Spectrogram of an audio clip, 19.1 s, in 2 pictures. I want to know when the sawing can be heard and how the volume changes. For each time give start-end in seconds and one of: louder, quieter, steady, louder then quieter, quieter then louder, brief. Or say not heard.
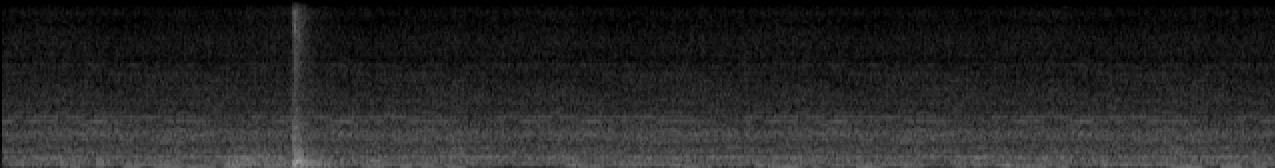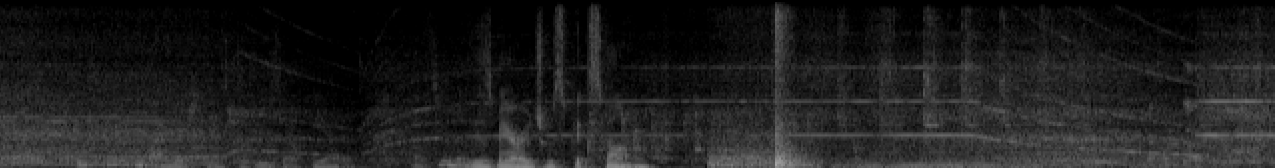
not heard.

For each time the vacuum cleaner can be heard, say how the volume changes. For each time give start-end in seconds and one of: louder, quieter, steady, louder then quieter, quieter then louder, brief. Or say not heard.
0.0-19.0 quieter then louder.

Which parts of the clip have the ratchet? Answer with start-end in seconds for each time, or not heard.
13.8-19.0.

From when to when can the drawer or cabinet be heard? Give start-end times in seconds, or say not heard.
1.6-2.5, 14.8-15.7.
